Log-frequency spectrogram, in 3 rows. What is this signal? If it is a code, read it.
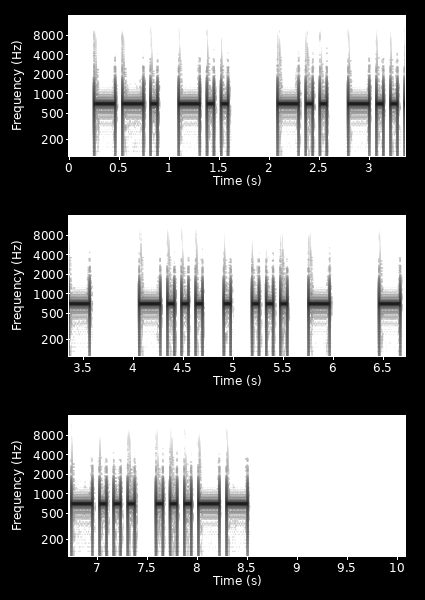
Morse code, heard as a keyed tone, about 17 wpm, 700 Hz. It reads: GD DX BEST 73
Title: Common QSO Phrases 17wpm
